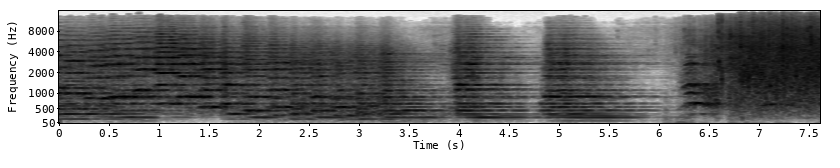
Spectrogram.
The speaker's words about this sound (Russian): от благодарных зрителей бурные аплодисменты музыкантам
